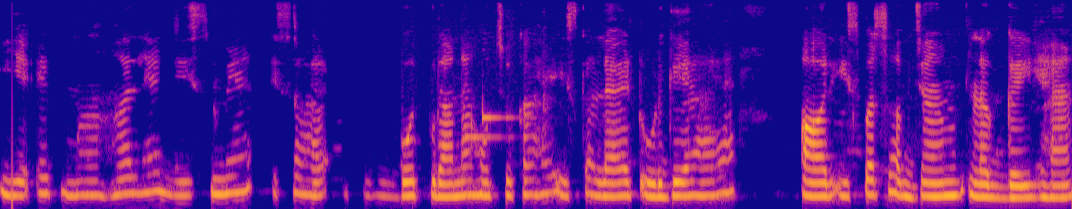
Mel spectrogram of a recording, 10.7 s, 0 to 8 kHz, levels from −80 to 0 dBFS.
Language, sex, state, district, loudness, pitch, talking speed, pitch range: Hindi, female, Bihar, Jahanabad, -21 LUFS, 200 Hz, 130 wpm, 190-225 Hz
